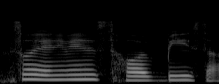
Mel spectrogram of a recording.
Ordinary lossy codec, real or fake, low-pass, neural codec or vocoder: none; real; none; none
